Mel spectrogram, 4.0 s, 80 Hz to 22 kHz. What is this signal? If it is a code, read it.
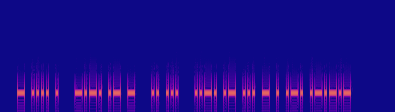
Morse code, heard as a keyed tone, about 50 wpm, 700 Hz. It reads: THE CAT IS FASTER.
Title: Additional Easy Phrases 50wpm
